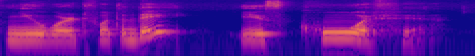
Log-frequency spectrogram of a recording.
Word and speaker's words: кофе: And the last new word for today is кофе. Кофе. Кофе. Let's spell the word кофе. The first sound is K, then goes O, and it's stressed and is pronounced as O.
